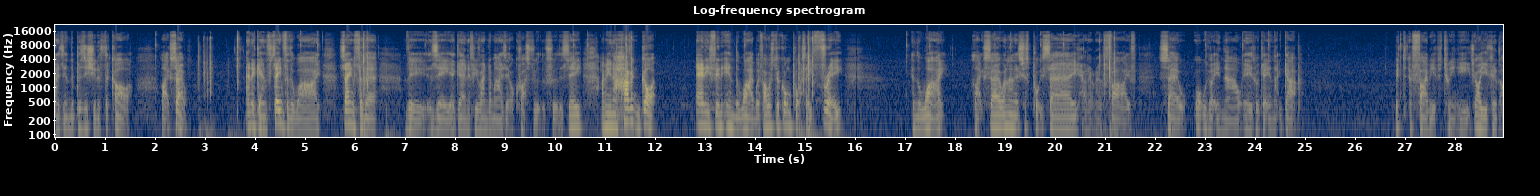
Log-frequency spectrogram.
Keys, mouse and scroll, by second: 2.7 KP_0, 2.9 KP_0, 3.5 Return, 3.5 KP_0, 4.9 click, 5.5 click, 5.9 KP_2, 6.7 Return, 10.9 click, 11.2 KP_0, 12.0 Return, 13.7 click, 14.3 click, 14.8 KP_3, 15.6 Return, 16.9 click, 19.3 click, 20.8 5, 21.6 Return, 22.9 click, 23.5 click.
